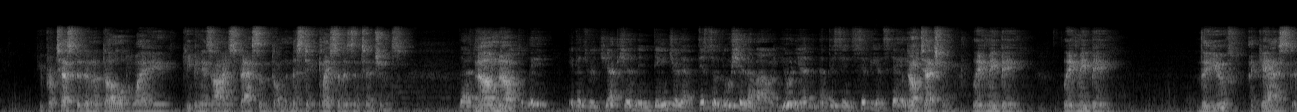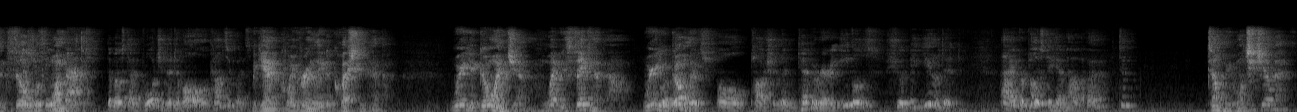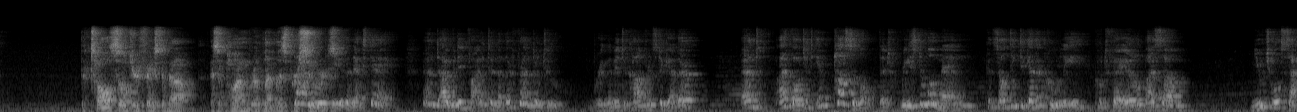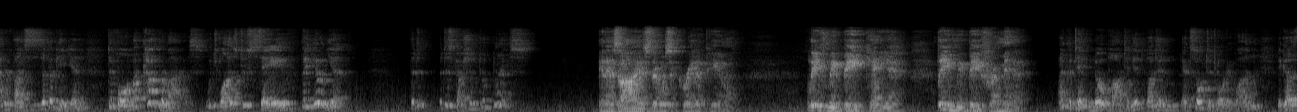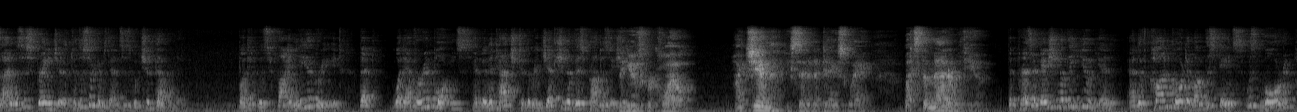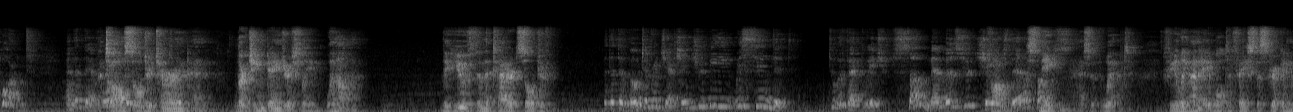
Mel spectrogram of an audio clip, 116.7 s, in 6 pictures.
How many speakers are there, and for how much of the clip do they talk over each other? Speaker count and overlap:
two, about 6%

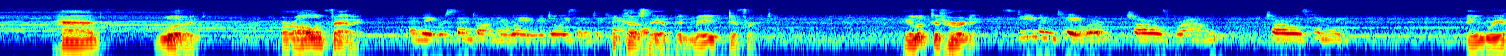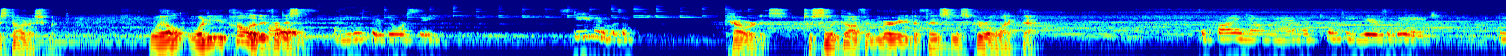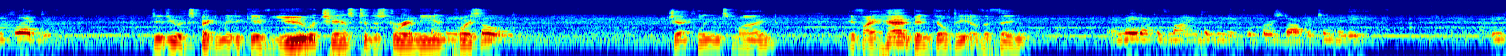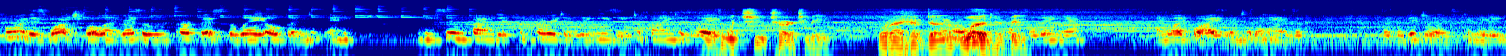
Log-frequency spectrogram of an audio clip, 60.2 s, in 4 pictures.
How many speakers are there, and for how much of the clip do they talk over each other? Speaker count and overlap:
two, about 6%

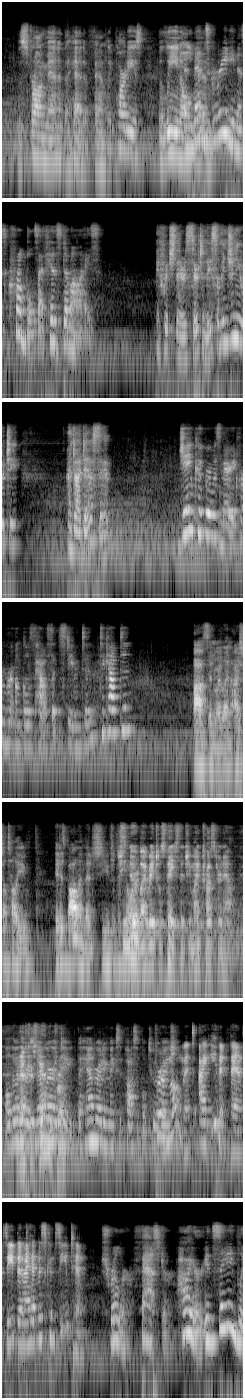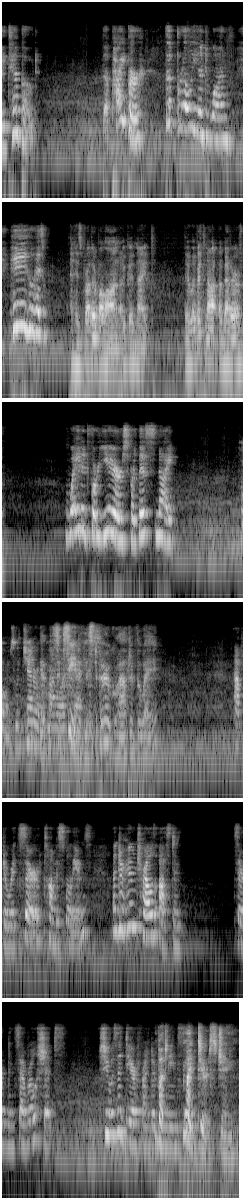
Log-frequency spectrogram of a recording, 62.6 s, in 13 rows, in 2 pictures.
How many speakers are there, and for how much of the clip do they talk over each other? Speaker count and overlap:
eight, about 9%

